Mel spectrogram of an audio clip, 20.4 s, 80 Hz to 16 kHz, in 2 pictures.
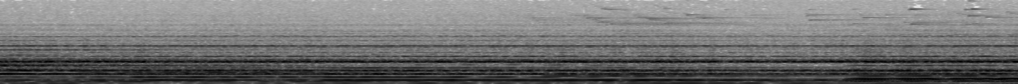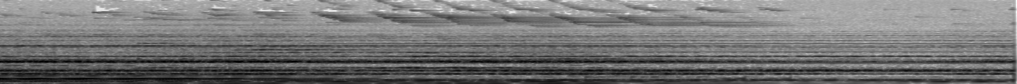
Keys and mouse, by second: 1.8-4.7 typing, 2.9 click, 4.5 click, 6.0 space, 7.6 click, 8.0 space, 9.8 space, 12.2-13.3 drag, 16.0-17.0 drag, 18.2 space.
